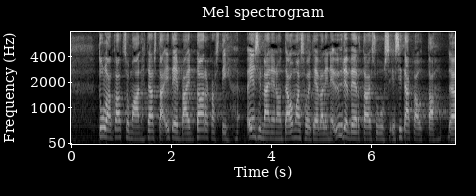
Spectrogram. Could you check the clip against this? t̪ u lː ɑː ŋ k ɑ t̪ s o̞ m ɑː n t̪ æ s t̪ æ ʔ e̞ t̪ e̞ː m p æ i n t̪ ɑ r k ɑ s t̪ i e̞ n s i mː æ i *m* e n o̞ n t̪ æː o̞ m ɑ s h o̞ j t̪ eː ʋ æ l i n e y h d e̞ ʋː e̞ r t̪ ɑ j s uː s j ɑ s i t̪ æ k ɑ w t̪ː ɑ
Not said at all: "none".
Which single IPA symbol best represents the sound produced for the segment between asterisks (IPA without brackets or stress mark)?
n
